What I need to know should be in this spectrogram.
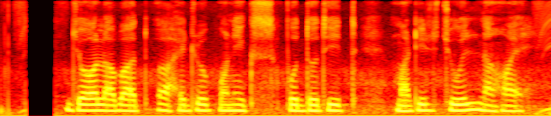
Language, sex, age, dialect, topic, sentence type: Bengali, male, 60-100, Rajbangshi, agriculture, statement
